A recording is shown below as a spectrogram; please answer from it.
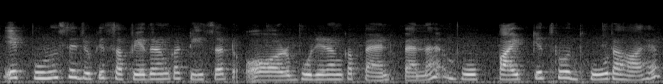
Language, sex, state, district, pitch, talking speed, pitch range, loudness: Hindi, female, Bihar, Kaimur, 245 Hz, 215 wpm, 230-285 Hz, -19 LUFS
